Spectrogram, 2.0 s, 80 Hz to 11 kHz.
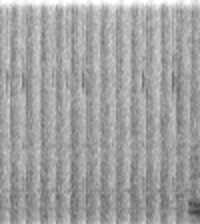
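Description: Brother SE600 embroidery machine stitching, its needle running in a quick, even rhythm of stitches.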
